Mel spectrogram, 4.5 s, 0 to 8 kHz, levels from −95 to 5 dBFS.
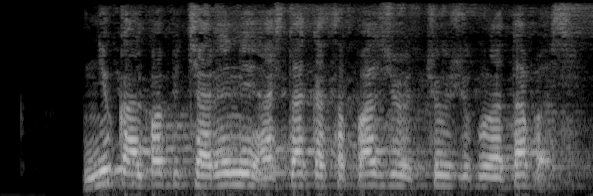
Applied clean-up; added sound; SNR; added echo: none; none; none; reverberation time 1.8 s.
